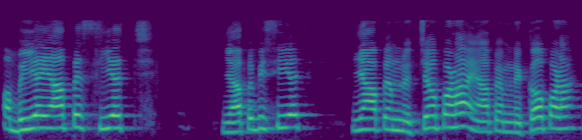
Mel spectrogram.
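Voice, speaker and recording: A woman's voice: on the high side, measured pace, smooth, muffled recording. A woman teaching English grammar in an online class, explaining step by step and often checking that students follow.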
